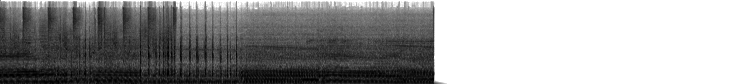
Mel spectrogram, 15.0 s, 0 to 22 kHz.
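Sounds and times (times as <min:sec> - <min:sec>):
motorcycle exhaust crackles and pops: 0:00.0 - 0:05.2
motorcycle engine running: 0:00.0 - 0:08.7.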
